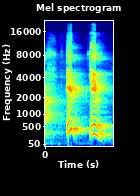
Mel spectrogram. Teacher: இட் இன் ஆகிய இரு மெய்களும் நாவின் நுனி அன்னத்தின் நுனியை பொருந்துவதால் பிறக்கின்றன. இட் இன் ஆகிய இரு மெய்களும் மேல்வாய் பல்லின் அடியை நாக்கின் நுனி பொருந்துவதால் பிறக்கின்றன.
